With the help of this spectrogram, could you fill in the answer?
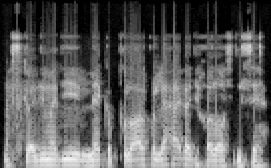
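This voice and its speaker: A man's voice: medium pitch, level tone, racing, a little mellow. A young man with an Egyptian accent giving casual motivational talk to camera, earnest and chatty, with joking asides. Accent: Egyptian Arabic. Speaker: self-improvement vlogger.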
